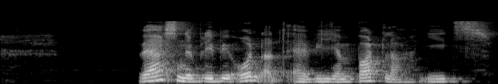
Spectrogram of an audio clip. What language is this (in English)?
Danish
